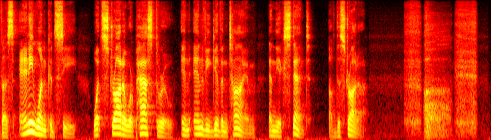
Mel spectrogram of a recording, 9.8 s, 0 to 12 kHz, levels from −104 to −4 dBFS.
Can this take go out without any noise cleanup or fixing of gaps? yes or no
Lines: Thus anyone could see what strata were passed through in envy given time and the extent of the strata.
no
